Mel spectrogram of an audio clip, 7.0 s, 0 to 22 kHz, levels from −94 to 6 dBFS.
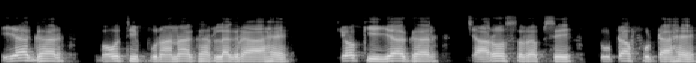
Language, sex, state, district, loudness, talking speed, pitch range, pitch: Hindi, male, Bihar, Jamui, -15 LUFS, 145 wpm, 135-150 Hz, 140 Hz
